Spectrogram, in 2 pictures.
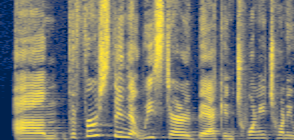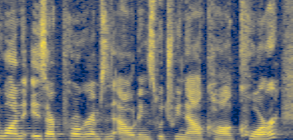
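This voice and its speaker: A woman talks with lively intonation and hardly any pauses. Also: medium pitch for a woman. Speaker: nonprofit program presenter. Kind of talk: presentation to city council. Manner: fast; animated.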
